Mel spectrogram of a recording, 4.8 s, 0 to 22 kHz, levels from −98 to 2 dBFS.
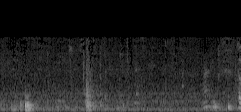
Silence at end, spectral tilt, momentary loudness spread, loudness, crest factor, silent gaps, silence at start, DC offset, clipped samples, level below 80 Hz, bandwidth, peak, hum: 0 s; -7 dB/octave; 19 LU; -49 LUFS; 24 dB; none; 0 s; under 0.1%; under 0.1%; -66 dBFS; 5.6 kHz; -24 dBFS; none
